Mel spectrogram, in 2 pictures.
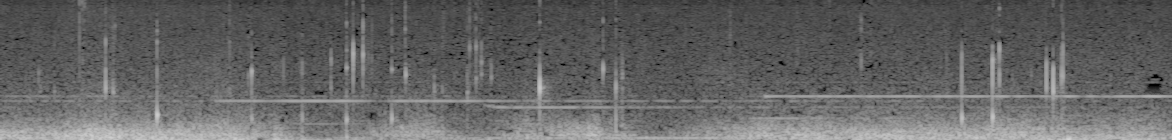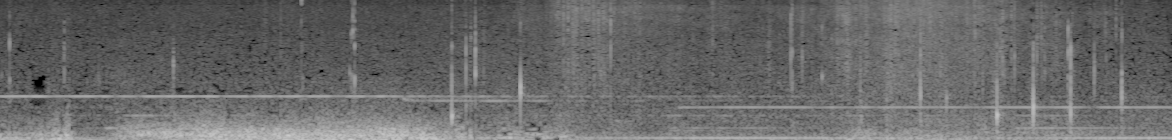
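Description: A young woman whispers softly, very close to a microphone.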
